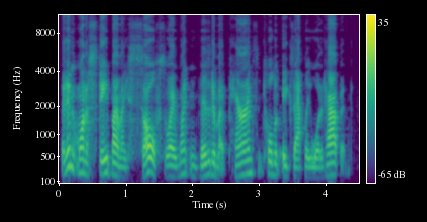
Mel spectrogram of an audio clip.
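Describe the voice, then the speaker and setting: A woman's voice: on the low side, fast, bright, forceful tone, poor audio. A woman playing a shaken caller who recounts a monster encounter in a dramatic, confiding first-person radio horror story. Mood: haunted. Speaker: caller telling her story.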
